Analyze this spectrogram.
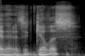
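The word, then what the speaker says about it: Gilles: Is it Gillis? Gillies.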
